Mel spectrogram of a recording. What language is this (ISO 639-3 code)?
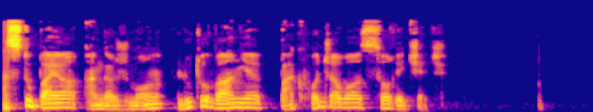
hsb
